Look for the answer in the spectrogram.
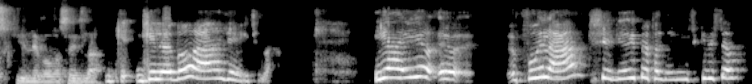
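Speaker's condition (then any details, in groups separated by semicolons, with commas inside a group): Cerebral palsy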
